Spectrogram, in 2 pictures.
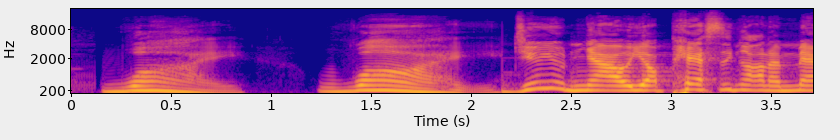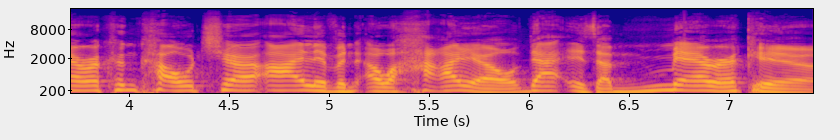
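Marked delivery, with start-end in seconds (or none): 2.2-7.5 horrendous put-on American accent, drawn out. Reading out an upset commenter's words in a horrendous American accent. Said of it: "I'm sorry for my horrendous accent".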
